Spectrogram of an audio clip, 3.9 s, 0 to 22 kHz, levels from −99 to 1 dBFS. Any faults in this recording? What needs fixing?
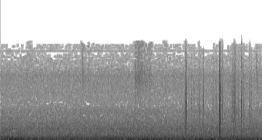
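From 2.67 s to 3.9 s there's cable scratch noise, a dense, ragged rustle sitting around 10 dB under the sound. It's likely a worn cable or connector being moved, its contact resistance jumping around. Swap or reseat that cable and keep it still while recording.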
